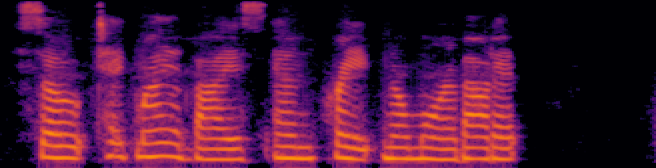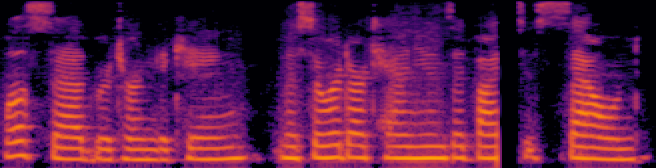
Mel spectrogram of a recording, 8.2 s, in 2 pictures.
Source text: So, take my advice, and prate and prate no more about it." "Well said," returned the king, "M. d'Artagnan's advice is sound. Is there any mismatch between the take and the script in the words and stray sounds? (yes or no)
yes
